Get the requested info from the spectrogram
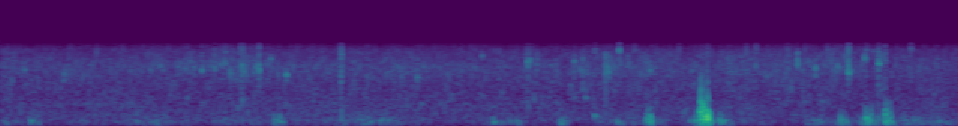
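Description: Faint water lapping in the shallows with light wind on the microphone, scattered small clicks, and one short, sharp thump about four and a half seconds in.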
